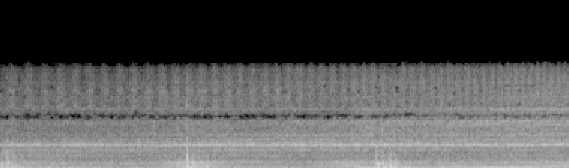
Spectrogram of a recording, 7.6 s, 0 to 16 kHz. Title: Wavetrac limited slip diff in m140i xDrive clunking sound. What is the cause?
